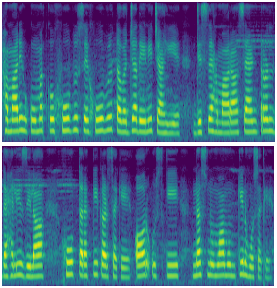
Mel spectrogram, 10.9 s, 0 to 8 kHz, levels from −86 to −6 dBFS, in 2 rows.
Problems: none marked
